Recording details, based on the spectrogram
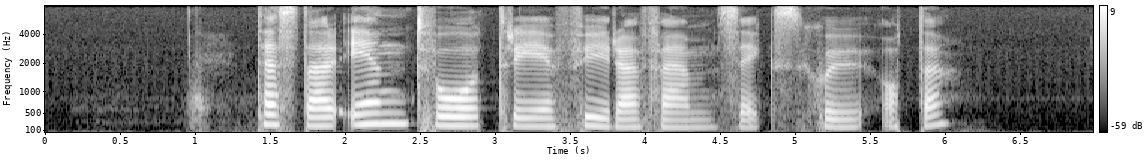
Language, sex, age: Swedish, female, 26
